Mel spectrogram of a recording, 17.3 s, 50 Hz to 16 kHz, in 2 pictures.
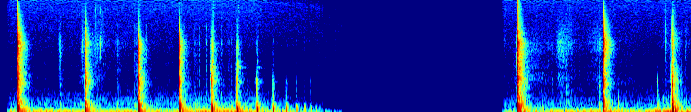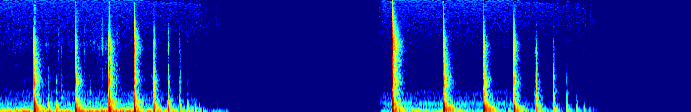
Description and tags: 14 Tennis ball - Drop
Dropping a tennis ball on the ground.
ball, CZ, Czech, Drop, Ground, Pansk, Panska, Sport, Tennis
